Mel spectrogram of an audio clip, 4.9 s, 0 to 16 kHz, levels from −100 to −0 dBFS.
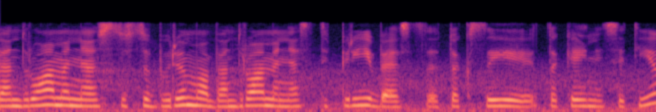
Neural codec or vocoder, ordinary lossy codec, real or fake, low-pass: none; AAC, 96 kbps; real; 7.2 kHz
